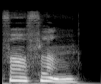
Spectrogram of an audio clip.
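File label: "far-flung", British English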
